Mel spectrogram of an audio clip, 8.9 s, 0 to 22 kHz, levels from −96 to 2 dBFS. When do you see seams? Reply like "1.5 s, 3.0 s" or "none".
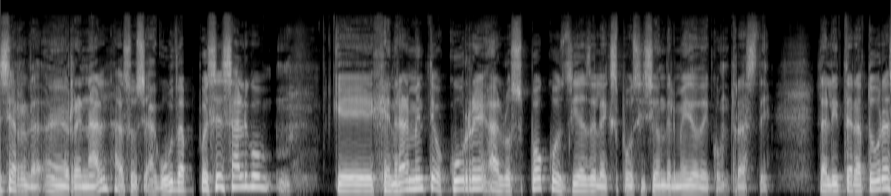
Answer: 1.9 s

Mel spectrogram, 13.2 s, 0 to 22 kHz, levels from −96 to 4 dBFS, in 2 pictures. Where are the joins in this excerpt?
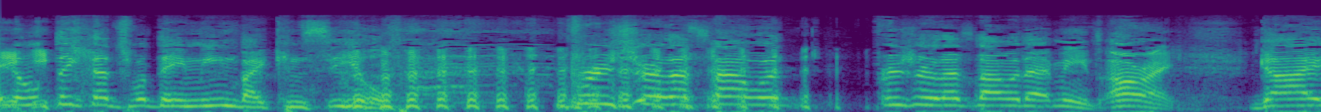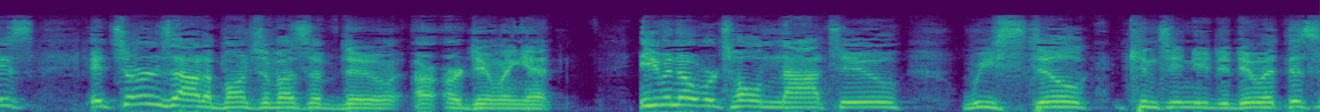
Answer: none

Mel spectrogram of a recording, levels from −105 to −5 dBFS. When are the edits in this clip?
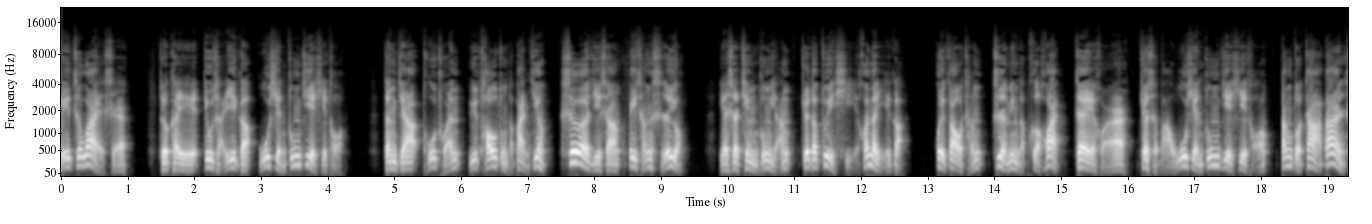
7.4 s, 13.1 s, 15.1 s

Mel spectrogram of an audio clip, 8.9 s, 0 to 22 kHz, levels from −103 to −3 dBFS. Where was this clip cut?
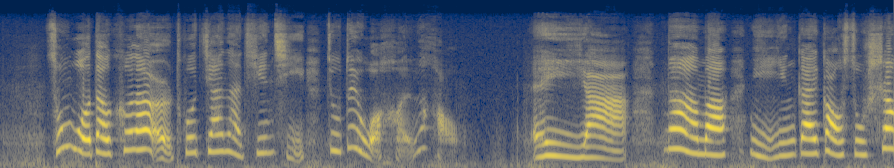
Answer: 5.2 s

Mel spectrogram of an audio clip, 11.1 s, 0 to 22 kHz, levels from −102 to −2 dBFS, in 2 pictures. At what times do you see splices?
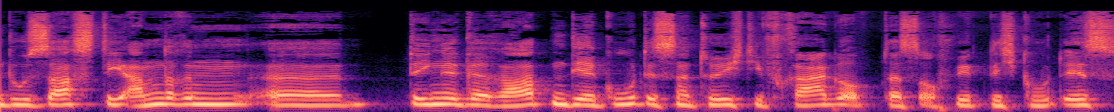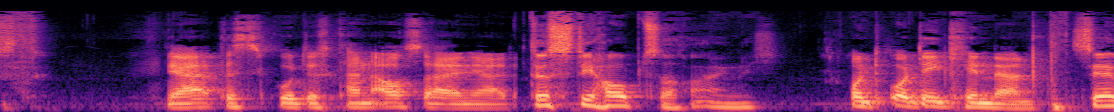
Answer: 8.1 s

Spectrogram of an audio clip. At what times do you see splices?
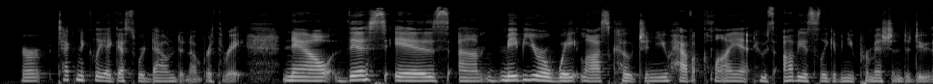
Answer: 2.8 s

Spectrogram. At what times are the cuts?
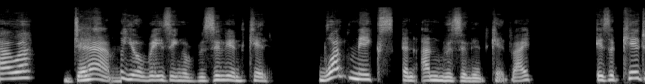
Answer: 1.2 s

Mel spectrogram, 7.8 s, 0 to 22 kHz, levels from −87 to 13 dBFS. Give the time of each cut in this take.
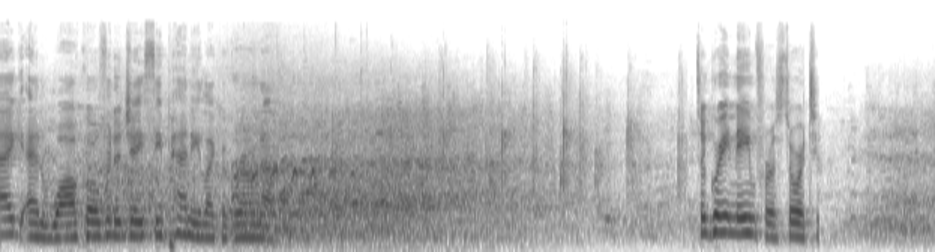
5.7 s, 6.8 s

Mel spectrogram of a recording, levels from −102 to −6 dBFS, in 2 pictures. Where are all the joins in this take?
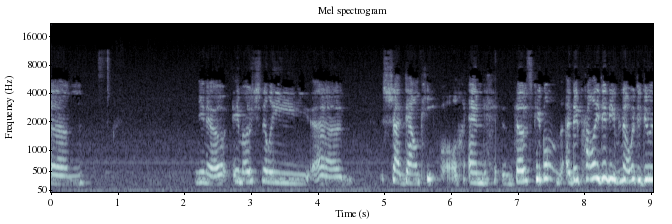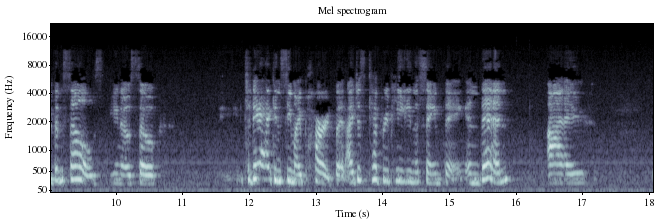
none

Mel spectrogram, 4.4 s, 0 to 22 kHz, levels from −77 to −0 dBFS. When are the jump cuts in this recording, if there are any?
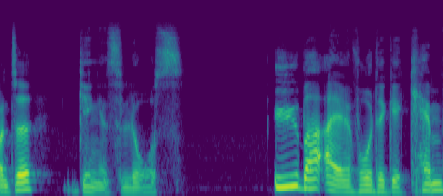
2.7 s

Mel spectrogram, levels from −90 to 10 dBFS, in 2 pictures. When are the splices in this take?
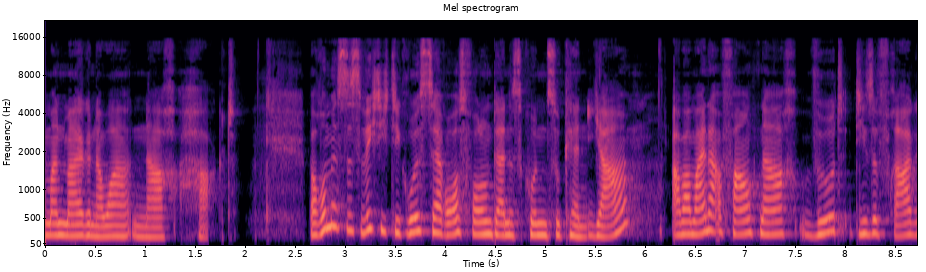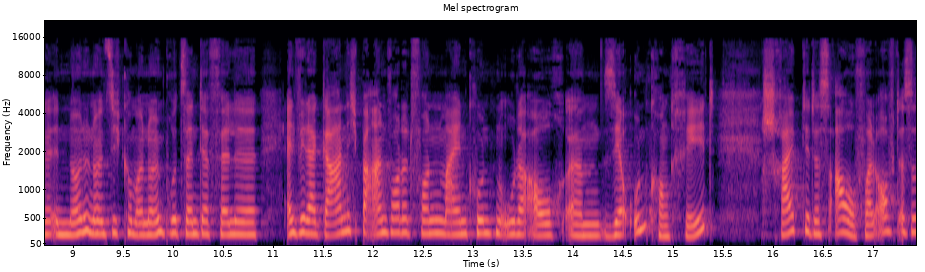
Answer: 5.4 s, 15.9 s

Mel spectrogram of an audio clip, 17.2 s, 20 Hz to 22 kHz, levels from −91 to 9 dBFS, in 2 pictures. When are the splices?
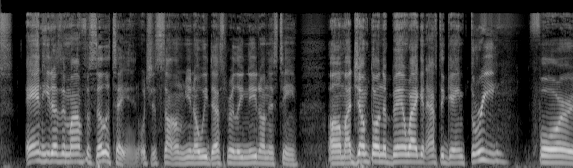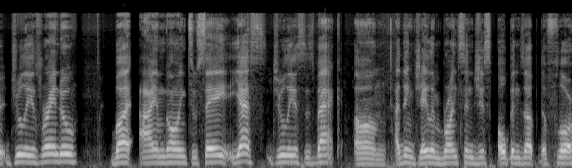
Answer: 13.8 s

